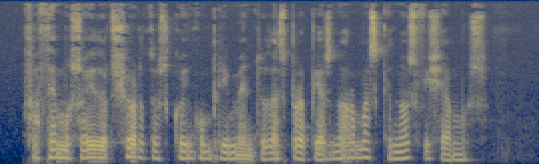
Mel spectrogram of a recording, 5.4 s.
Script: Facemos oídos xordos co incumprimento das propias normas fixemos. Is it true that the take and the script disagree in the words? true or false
true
